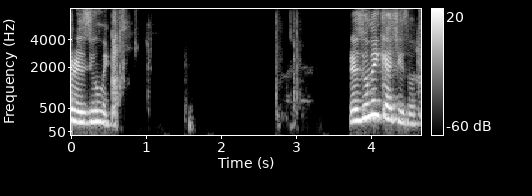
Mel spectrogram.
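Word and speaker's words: résumé: सबसे पहले तो रेज्यूम एंड रेज्यूमे में फर्क देखिए.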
